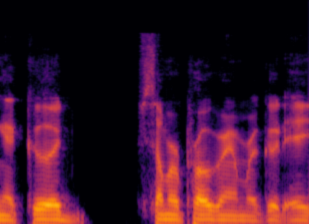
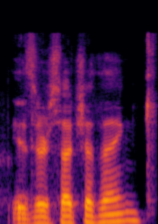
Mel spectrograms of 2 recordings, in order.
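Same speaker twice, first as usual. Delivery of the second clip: mock-doubtful question, pitched higher; sarcastic; 6 semitones higher than usual. Real, not acted. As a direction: feign surprise with playful sarcasm. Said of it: "I'm being sarcastic".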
